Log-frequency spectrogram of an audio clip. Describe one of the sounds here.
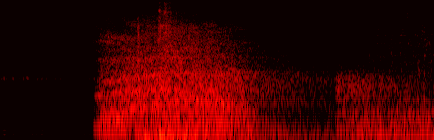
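A huge creature crashes heavily to the ground with a deep rumble.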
